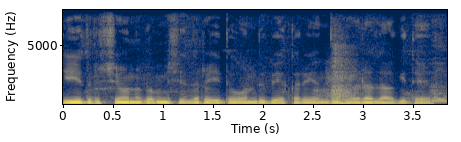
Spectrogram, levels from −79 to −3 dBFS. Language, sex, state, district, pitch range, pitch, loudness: Kannada, male, Karnataka, Bangalore, 90-100 Hz, 95 Hz, -17 LUFS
